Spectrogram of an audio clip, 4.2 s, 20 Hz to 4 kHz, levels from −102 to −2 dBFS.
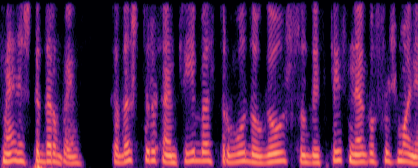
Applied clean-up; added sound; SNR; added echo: neural mask model Resemble Enhance denoiser.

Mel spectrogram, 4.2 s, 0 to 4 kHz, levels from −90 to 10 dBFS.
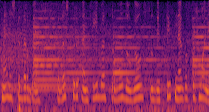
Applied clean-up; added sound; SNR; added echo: none; Church bell; 3 dB; none.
